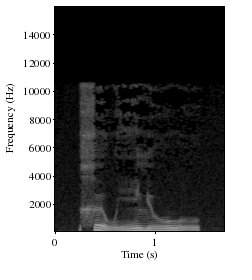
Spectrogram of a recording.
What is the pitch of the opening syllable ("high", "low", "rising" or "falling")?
falling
